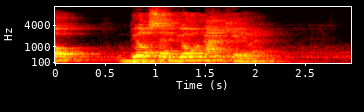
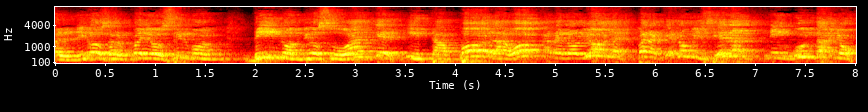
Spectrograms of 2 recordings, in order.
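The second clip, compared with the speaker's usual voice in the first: shouted, much higher sermon climax; fiery preaching; 9 semitones higher, 4 dB louder than usual. Acted. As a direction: preach it out to the whole church. Preaching at full force.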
